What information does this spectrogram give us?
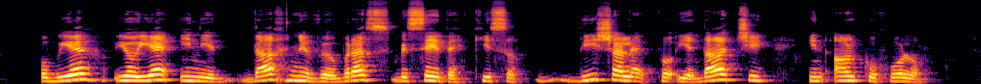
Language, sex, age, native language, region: Slovenian, female, 60+, Slovenian, Drava region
